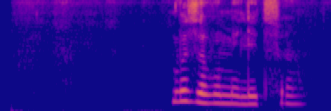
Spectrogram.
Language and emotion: Russian, neutral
